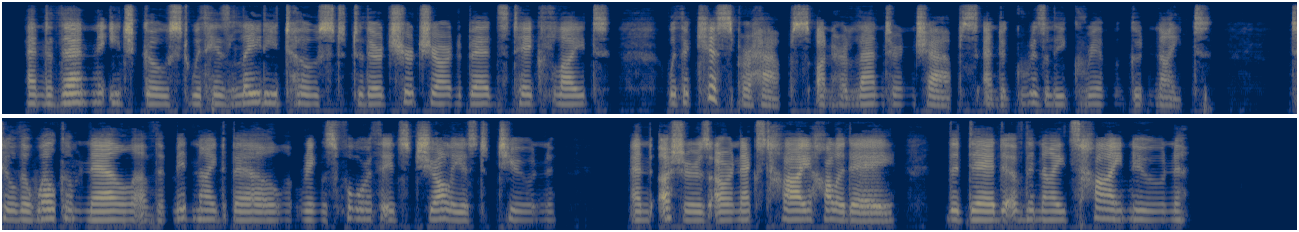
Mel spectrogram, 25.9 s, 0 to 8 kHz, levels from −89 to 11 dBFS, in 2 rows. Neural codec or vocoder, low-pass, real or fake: vocoder, 24 kHz, 100 mel bands, Vocos; 7.2 kHz; fake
